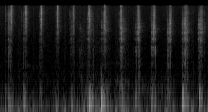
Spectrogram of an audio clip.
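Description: A thin pink latex or nitrile glove, worn on a hand lying flat on a white table, is rubbed, scratched and pinched across its wrinkled surface by bare fingertips and nails. A steady series of short, crisp rustling scrapes sounds about every third of a second, each a bright crinkle over a soft low thump.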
